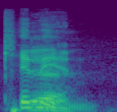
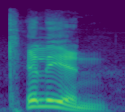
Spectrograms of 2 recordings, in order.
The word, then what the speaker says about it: Cillian: Is it Cillian or? Yeah, you see, Killian. Yeah. Killian. You meant to say Killian.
